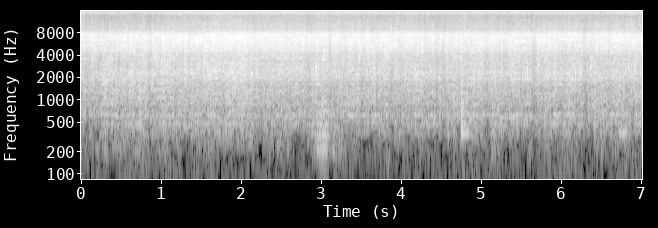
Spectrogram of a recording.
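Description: Ginger, dried red chillies, bay leaves and panch phoron sizzling in hot oil in a kadai while being stirred with a spatula: a steady, even high hiss.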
